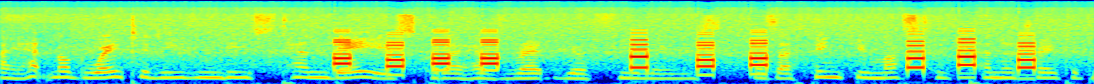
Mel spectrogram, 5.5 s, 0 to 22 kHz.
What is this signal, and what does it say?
DTMF, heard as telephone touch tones, dialled by hand, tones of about 80 ms, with speech in English. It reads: 0400 348 291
